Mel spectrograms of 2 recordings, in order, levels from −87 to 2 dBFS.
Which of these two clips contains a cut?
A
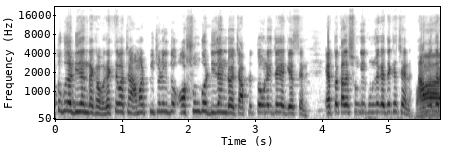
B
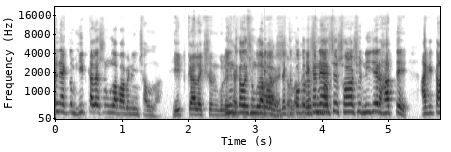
B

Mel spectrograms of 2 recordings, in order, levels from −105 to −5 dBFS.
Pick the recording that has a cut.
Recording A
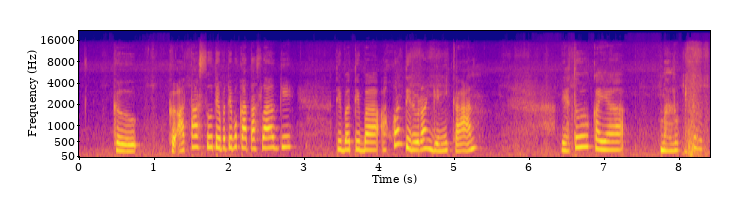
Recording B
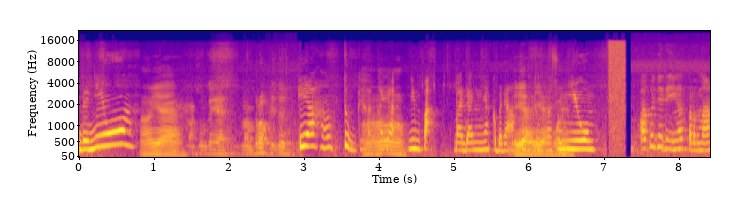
B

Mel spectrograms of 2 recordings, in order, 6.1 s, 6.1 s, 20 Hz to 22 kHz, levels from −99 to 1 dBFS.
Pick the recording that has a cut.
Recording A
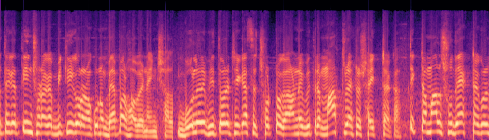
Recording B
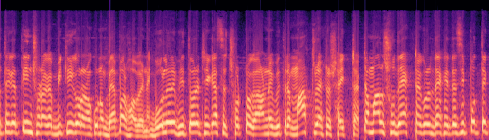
B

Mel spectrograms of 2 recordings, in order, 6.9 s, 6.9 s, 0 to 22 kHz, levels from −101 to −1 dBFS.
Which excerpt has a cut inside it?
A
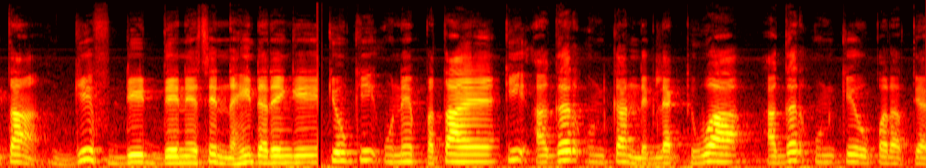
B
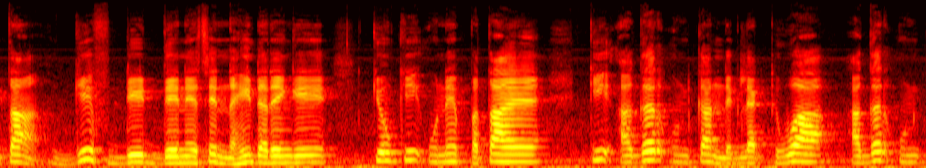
A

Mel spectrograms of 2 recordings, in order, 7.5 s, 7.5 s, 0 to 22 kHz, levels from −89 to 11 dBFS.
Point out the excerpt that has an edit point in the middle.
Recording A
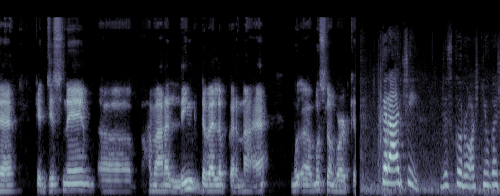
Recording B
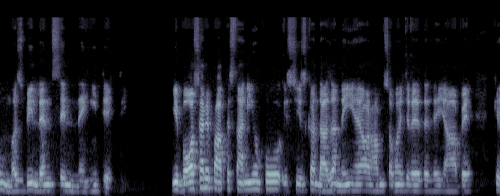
A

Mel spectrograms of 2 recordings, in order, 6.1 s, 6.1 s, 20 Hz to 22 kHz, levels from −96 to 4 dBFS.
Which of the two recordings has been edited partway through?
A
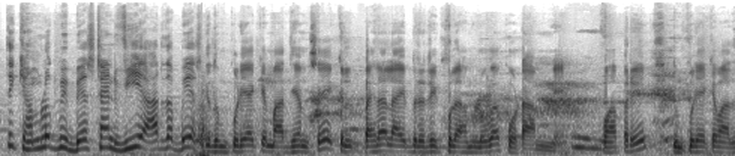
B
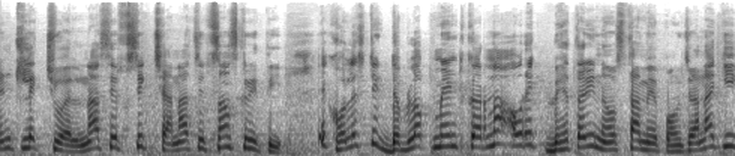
A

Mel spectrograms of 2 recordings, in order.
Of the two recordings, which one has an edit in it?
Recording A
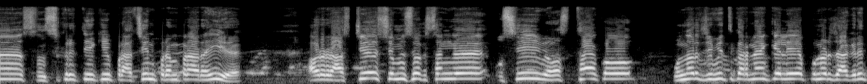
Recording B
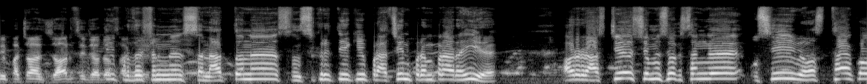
B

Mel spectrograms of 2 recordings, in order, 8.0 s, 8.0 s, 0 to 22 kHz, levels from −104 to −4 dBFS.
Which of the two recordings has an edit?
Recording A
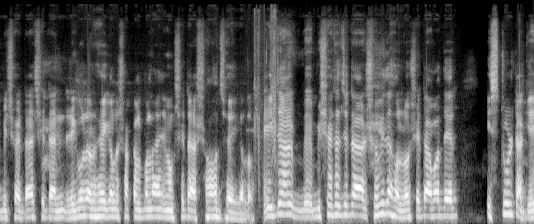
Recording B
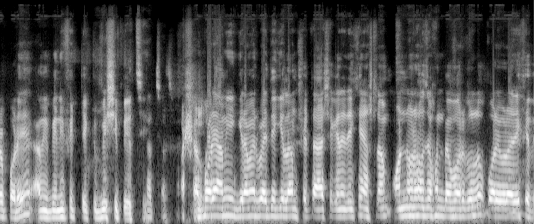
A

